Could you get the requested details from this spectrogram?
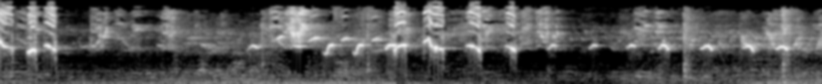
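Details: Greater green leafbird (cucak ijo) singing loudly and persistently in 'tembakan' style for a training recording; an irregular stream of sharp chirps, short whistled slurs and scratchy bursts, with a faint background hum.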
